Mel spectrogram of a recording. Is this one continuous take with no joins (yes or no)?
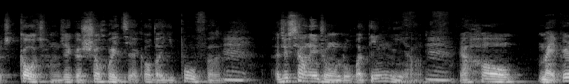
yes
